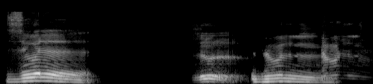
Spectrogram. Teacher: Lamnya jangan sampai tebal.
